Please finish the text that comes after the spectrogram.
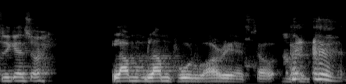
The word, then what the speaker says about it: Lamphun: three months is it lymph how do you pronounce it again sir Lampoon Warrior so I mean it's one of those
